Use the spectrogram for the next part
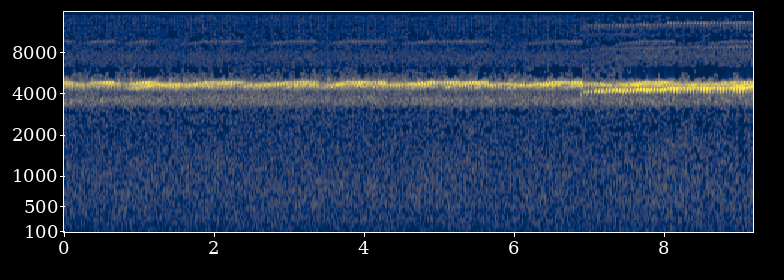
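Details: Relaxation soundscape of insects: an even, shrill trilling chorus, swelling slightly louder in the final seconds, with faint higher tones overhead.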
